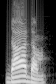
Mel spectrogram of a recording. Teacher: ডা কোৱাৰ সময়ত মুখৰ পৰা ইমান জোৰ অহা নাই, কিন্তু ডাম যেতিয়া কম তেতিয়া জোৰ আহিব। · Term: এম্বিক মিটাৰ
